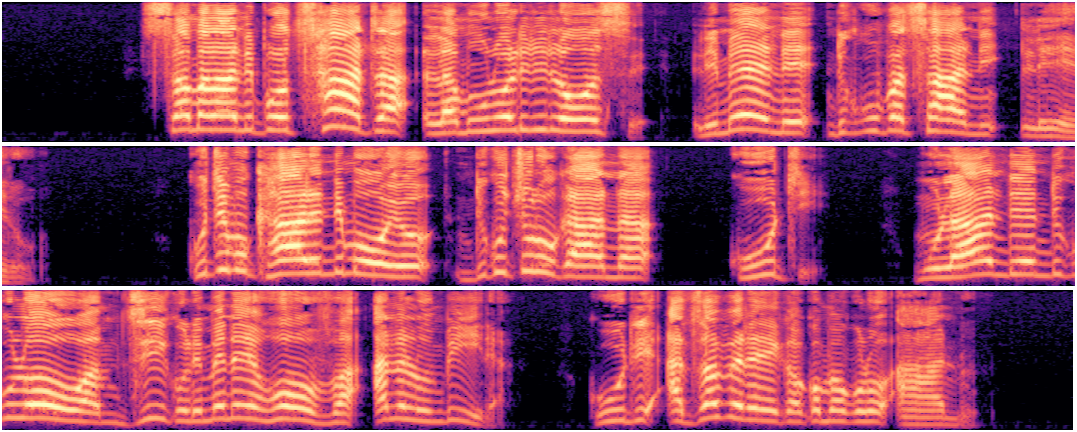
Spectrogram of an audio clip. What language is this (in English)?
Nyanja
